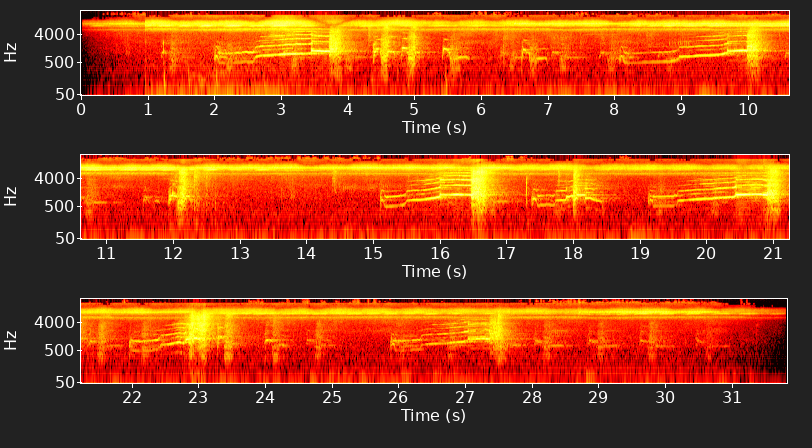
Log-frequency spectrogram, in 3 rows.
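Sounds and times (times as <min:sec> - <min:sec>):
group of Penelope jacquacu scolding in Eastern Lowlands of South America: 0:02.0 - 0:11.0, 0:11.6 - 0:12.7, 0:15.1 - 0:25.1, 0:25.9 - 0:30.8.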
